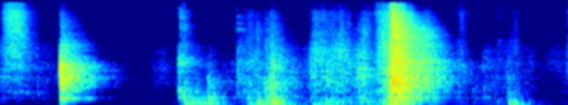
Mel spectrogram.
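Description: Heavy wooden thumps and knocks as the top panel, fitted with speakers and a light, goes onto a wood mini infrared sauna during assembly, with a sharp slam-like hit near the middle among scattered bumps, close and moderately loud.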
